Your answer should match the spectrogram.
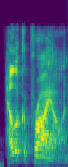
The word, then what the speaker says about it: Helicoprion: but I might have been saying helicopter yawns name wrong hey it happens at least I know how to say it now helicoprion helicoprion helicoprion helicoprion hell Capri on helical prion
